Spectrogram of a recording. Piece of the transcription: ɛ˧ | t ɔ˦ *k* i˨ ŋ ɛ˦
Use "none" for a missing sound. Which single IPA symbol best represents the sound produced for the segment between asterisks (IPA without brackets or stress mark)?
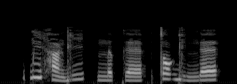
ɡ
